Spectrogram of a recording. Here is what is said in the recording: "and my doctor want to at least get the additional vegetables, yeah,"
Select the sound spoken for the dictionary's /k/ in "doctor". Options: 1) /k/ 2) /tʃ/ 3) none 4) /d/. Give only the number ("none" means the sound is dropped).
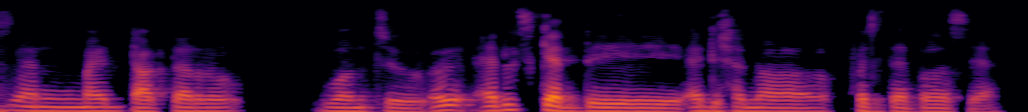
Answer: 1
